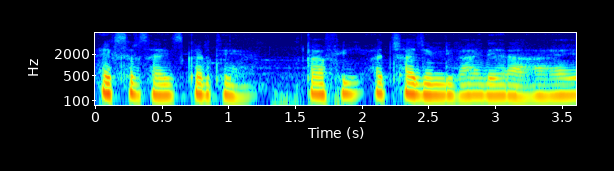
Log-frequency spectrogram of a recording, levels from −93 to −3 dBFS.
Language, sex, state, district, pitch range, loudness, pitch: Hindi, male, Bihar, Samastipur, 140-150 Hz, -35 LUFS, 145 Hz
